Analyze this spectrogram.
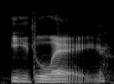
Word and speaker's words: i-dle: No more GIDLE, it's just I-dle.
